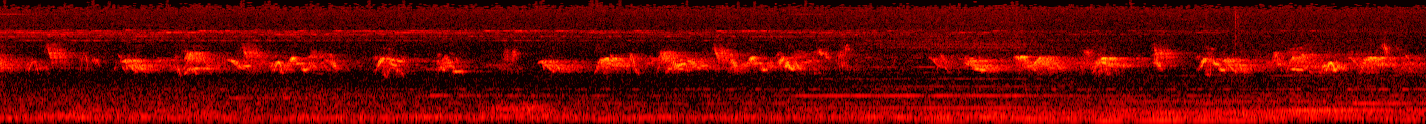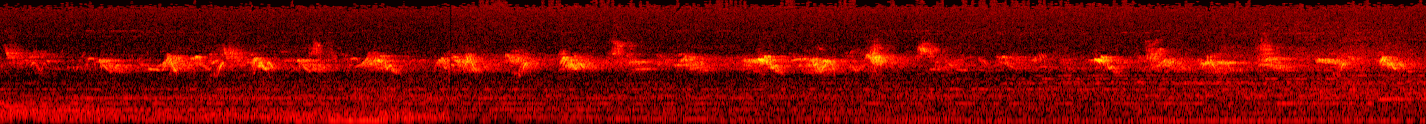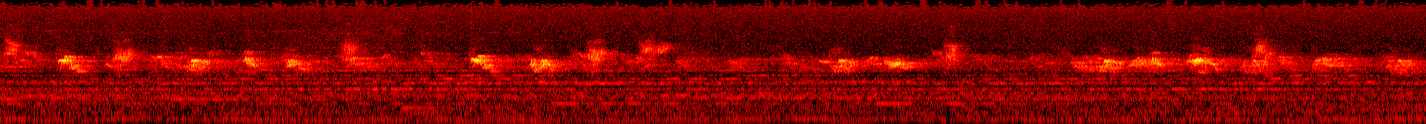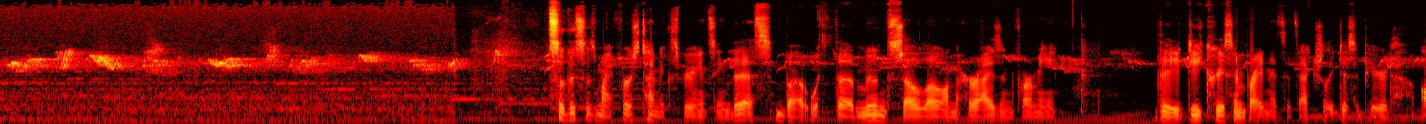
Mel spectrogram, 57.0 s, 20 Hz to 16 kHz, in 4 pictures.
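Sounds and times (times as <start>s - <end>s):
birds chirping: 0.0s - 57.0s
soft background music: 0.0s - 57.0s.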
